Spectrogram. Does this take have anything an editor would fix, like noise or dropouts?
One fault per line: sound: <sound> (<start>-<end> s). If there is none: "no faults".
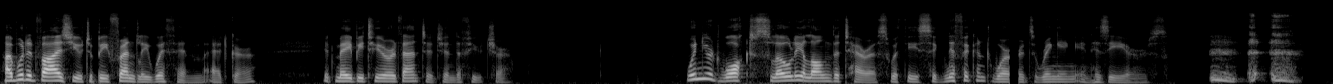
sound: dropout (10.1-10.2 s)
sound: cough (12.1-13.0 s)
